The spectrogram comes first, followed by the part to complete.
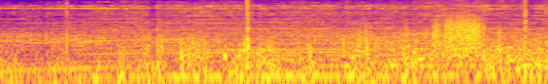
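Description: Small Suzuki four-stroke kicker outboard running under throttle, its level climbing steadily, with a couple of sharp clicks. Given gas, the motor pops up because the latch that should stop it from tilting is missing.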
